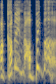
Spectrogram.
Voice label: "orders", Kamikaze; Worms Armageddon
